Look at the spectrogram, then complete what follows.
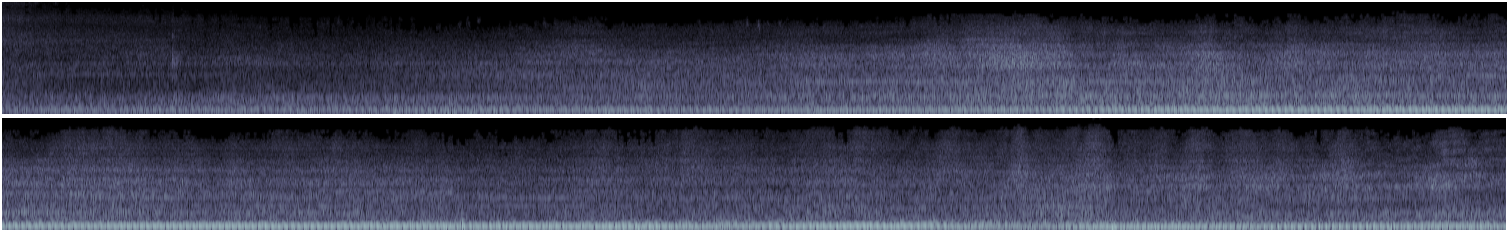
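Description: Diesel locomotive hauling a freight train, its engine running with a steady deep drone that grows louder over the first fifteen seconds as it approaches, then holds, with a brief dip in level near the end.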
